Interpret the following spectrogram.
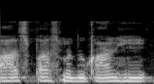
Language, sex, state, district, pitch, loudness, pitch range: Chhattisgarhi, male, Chhattisgarh, Bilaspur, 155 Hz, -13 LUFS, 150-165 Hz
